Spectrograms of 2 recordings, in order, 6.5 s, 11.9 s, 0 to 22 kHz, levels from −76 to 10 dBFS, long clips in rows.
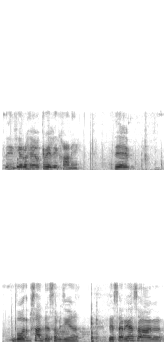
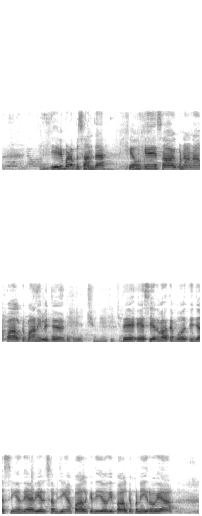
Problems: constant background noise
